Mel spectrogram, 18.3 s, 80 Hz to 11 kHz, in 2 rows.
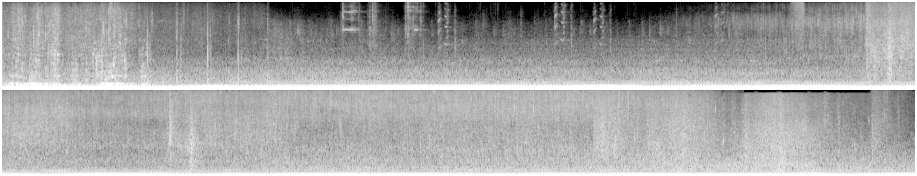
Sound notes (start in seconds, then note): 7.4 water sounds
